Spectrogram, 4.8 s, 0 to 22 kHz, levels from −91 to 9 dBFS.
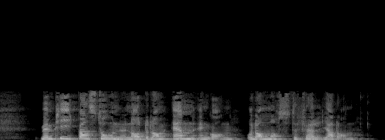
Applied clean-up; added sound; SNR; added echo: none; none; none; none.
